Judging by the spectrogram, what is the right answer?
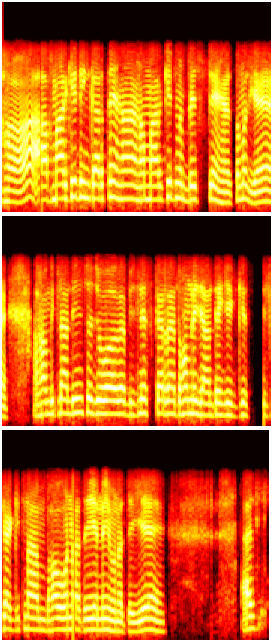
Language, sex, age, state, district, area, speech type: Hindi, male, 30-45, Bihar, Darbhanga, rural, conversation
